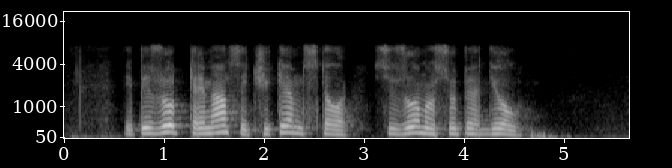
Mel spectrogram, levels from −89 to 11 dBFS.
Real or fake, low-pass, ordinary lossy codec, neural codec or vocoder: fake; 7.2 kHz; Opus, 32 kbps; codec, 24 kHz, 0.9 kbps, WavTokenizer, medium speech release version 2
